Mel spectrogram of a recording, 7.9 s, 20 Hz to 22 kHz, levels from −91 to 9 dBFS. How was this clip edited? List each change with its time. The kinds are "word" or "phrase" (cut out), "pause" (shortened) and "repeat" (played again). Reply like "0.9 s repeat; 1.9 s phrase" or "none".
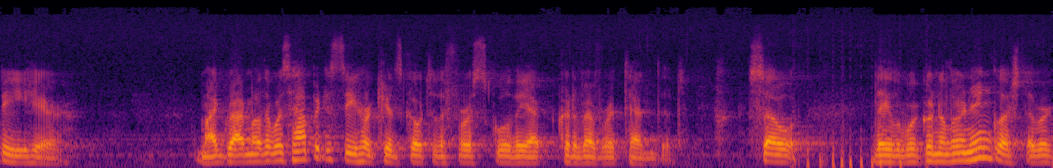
5.5 s pause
